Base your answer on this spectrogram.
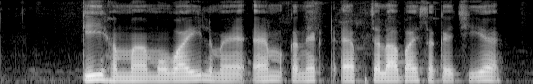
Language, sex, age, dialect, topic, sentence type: Maithili, male, 18-24, Angika, banking, question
